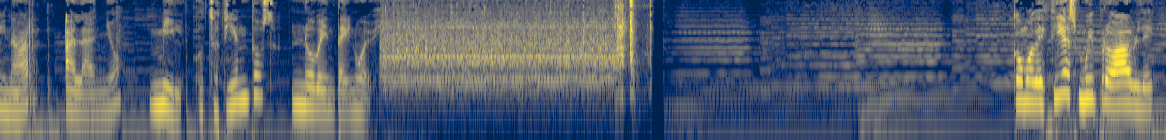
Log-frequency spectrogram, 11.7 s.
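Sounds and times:
speech: 0:00.0 - 0:04.2, 0:10.1 - 0:11.6
time machine starting up sound effect: 0:03.8 - 0:06.5.

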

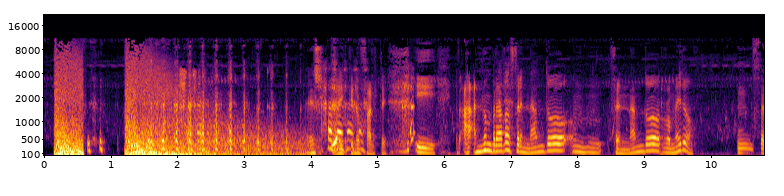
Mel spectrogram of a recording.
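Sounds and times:
bomb explosions with rumbling and crackling: 0:00.1 - 0:00.6, 0:01.2 - 0:04.8
speech: 0:00.6 - 0:03.1, 0:04.0 - 0:10.8
laughter: 0:01.5 - 0:05.9.

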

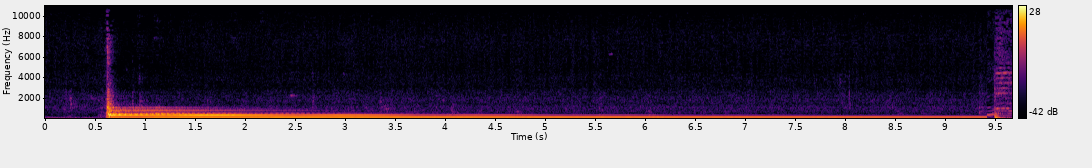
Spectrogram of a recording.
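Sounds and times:
temple bell being rung: 0:00.7 - 0:09.4.

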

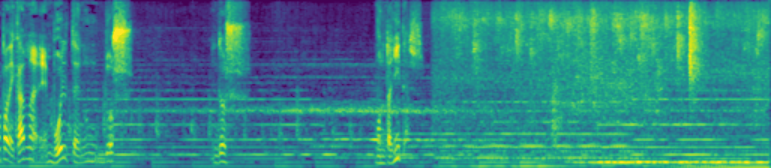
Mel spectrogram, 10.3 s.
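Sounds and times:
speech: 0:00.0 - 0:01.9, 0:02.8 - 0:03.4, 0:05.0 - 0:07.1
shower water running: 0:05.8 - 0:10.2.

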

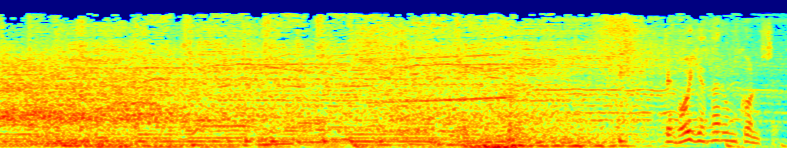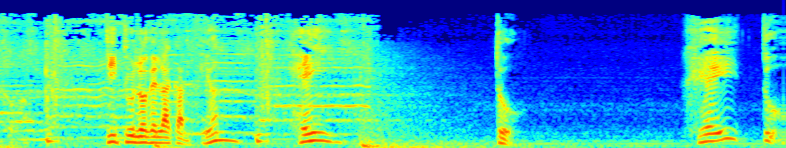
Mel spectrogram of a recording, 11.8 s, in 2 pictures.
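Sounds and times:
audience applause: 0:00.0 - 0:04.9
speech: 0:05.0 - 0:06.1, 0:06.7 - 0:08.6, 0:09.6 - 0:09.9, 0:11.1 - 0:11.7.

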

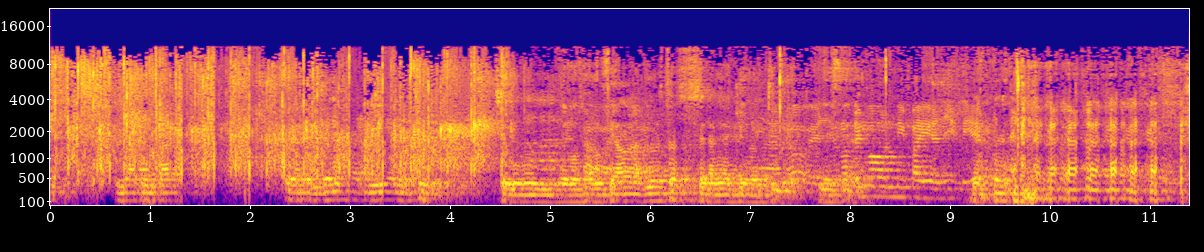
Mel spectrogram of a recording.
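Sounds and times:
audience applause: 0:00.0 - 0:04.8
speech: 0:00.7 - 0:01.6, 0:02.4 - 0:04.0, 0:04.7 - 0:11.3
laughter: 0:09.2 - 0:11.3.

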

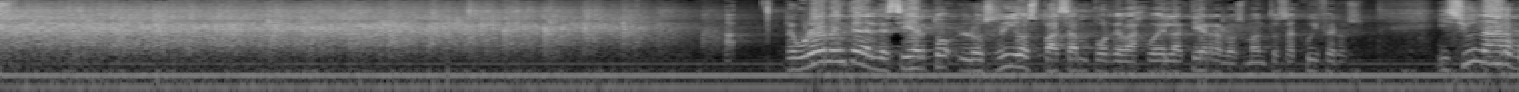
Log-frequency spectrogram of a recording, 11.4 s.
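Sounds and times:
audience applause: 0:00.0 - 0:05.5
speech: 0:05.9 - 0:11.3.

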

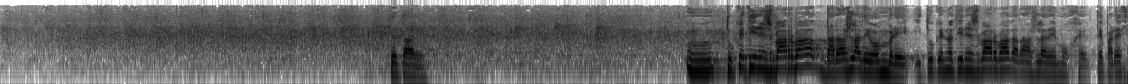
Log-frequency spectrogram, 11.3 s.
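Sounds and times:
audience applause: 0:00.0 - 0:08.4
speech: 0:03.9 - 0:04.4, 0:06.8 - 0:11.2.

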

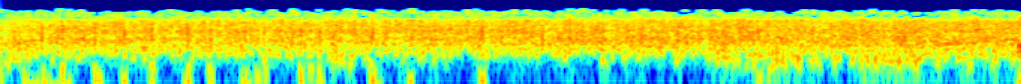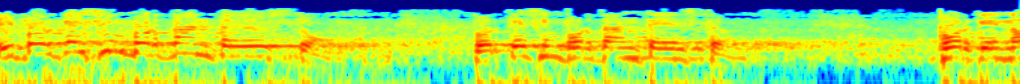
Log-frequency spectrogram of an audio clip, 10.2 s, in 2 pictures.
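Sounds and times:
applause: 0:00.0 - 0:05.9
speech: 0:05.1 - 0:09.2, 0:09.8 - 0:10.1.

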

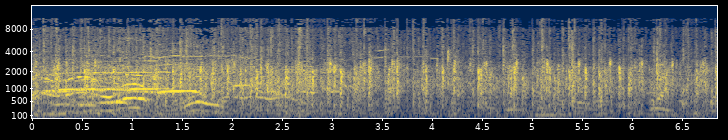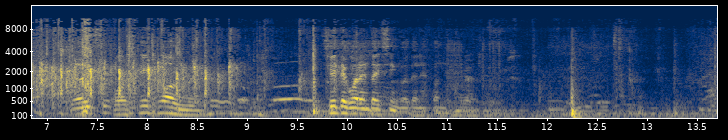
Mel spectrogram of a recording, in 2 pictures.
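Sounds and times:
cheers: 0:00.0 - 0:05.6, 0:08.8 - 0:09.8
large audience applause: 0:00.0 - 0:09.7
speech: 0:07.9 - 0:08.7, 0:09.8 - 0:11.4.

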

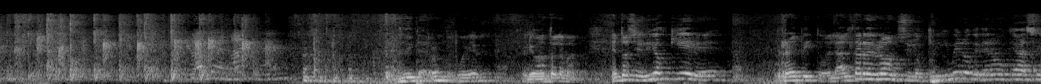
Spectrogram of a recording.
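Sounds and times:
audience applause: 0:00.0 - 0:02.7
speech: 0:03.0 - 0:03.4, 0:04.0 - 0:10.3
laughter: 0:03.0 - 0:03.8.

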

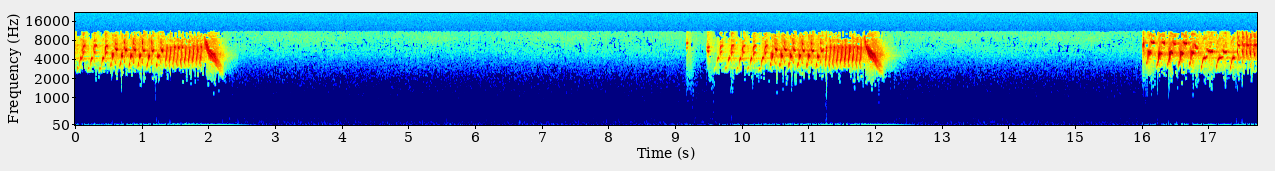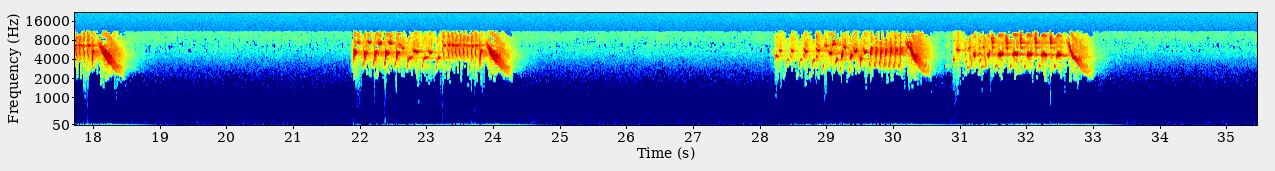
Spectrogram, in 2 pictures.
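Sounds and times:
European goldfinch twittering song: 0:00.0 - 0:02.2, 0:09.5 - 0:12.1, 0:16.0 - 0:18.5, 0:21.9 - 0:24.3, 0:28.2 - 0:33.0.

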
